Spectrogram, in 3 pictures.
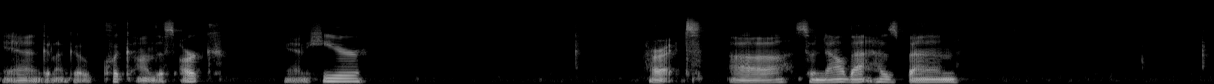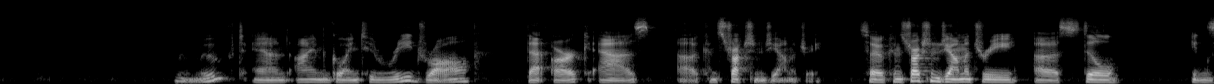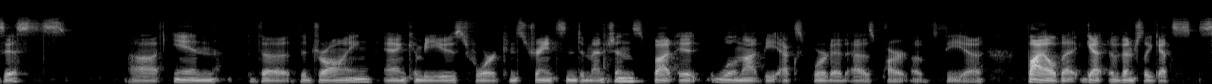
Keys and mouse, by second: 1.7 click, 3.8 click, 5.6 Escape, 10.2 click, 15.0 middle click, 19.0 click, 20.8 click, 23.3 click, 25.7 click, 29.4 click, 30.2 Escape, 31.7 click, 33.1 click.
